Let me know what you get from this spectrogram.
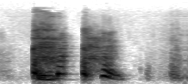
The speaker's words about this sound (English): Sorry, I have a cough. I'm going to cough really quick.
